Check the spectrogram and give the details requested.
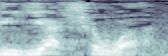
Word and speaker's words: Yeshua: Y sound so it'd be much closer to Yeshua the same with other hard J sounds especially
